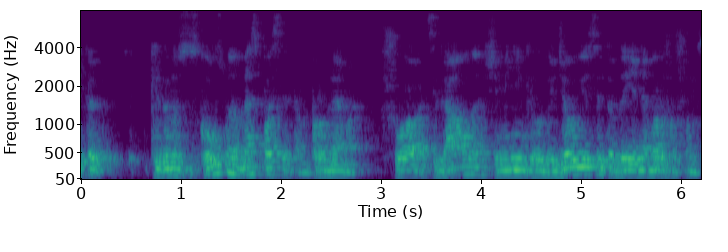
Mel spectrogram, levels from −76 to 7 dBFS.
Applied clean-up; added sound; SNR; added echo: none; none; none; reverberation time 0.5 s.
